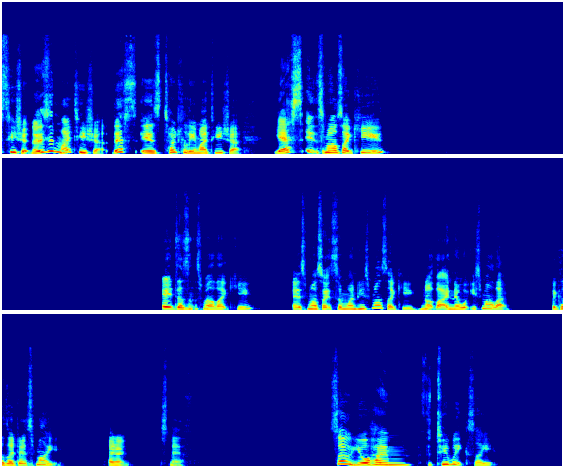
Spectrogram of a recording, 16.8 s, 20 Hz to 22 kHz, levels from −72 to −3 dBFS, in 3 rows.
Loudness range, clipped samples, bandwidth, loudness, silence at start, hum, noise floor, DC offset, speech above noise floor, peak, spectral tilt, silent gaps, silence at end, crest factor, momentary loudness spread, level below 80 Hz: 7 LU; under 0.1%; 17.5 kHz; -22 LUFS; 0 s; none; -83 dBFS; under 0.1%; 62 dB; -4 dBFS; -3.5 dB/octave; none; 0.7 s; 20 dB; 14 LU; -82 dBFS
